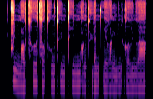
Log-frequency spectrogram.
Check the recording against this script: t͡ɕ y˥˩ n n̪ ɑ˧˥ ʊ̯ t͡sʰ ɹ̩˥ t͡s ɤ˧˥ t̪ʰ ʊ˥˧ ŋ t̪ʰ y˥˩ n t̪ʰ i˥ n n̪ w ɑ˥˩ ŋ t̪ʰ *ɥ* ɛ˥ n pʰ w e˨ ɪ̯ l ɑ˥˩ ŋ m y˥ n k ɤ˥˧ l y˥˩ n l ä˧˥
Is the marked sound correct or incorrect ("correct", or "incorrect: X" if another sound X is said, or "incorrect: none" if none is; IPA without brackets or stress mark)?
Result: correct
